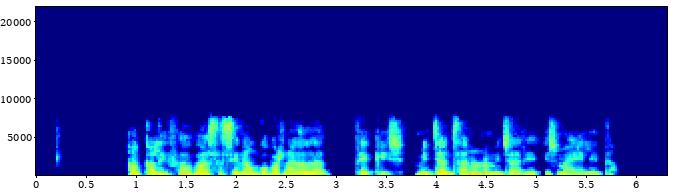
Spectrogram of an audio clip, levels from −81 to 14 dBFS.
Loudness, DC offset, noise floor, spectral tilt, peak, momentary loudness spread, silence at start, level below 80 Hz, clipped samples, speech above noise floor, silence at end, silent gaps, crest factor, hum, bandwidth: -25 LUFS; under 0.1%; under -90 dBFS; -5.5 dB/octave; -10 dBFS; 8 LU; 0.9 s; -62 dBFS; under 0.1%; over 65 dB; 0.55 s; 3.00-3.17 s; 16 dB; none; 8 kHz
